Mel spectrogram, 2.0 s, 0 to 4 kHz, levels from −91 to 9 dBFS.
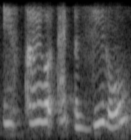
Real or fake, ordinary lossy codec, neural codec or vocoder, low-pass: fake; Opus, 32 kbps; codec, 44.1 kHz, 2.6 kbps, DAC; 3.6 kHz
